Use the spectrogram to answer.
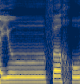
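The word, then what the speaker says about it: يُنْفَخُ: So kita bacanya dengung. Yauma YUNG lebih kurang.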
